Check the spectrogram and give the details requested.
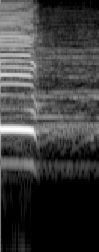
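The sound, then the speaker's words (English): A live crowd at Blue Frog on a Saturday night cheers for a performer, with a loud, high whoop ringing out over the noise before it drops to a lower, steady roar of voices that carries on for the rest of the second. “Ladies and gents, boys and girls, for one last time, please, please make a lot of noise for the one and only, the absolutely amazing …!”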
